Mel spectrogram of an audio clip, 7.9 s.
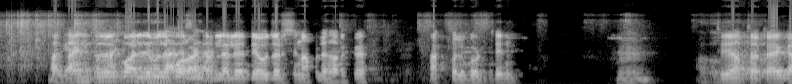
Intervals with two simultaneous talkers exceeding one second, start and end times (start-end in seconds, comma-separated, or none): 0.6-2.3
